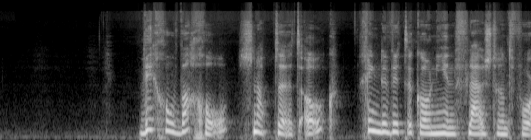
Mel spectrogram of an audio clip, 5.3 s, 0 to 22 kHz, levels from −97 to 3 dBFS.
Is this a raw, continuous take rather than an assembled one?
yes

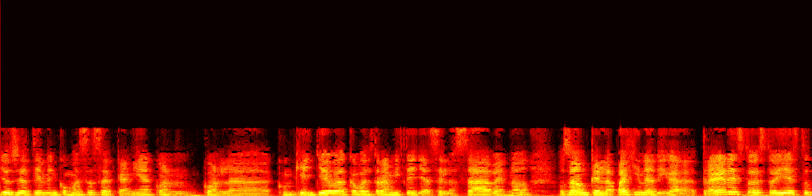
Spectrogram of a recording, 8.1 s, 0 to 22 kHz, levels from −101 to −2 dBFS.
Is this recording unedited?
yes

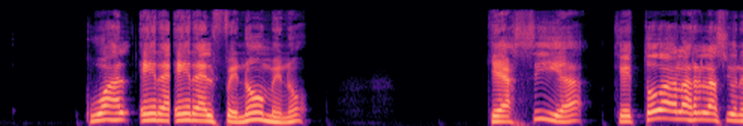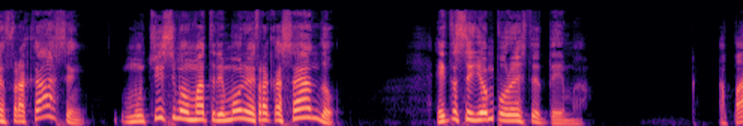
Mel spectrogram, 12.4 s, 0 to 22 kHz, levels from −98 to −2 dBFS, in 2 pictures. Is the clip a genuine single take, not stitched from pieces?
no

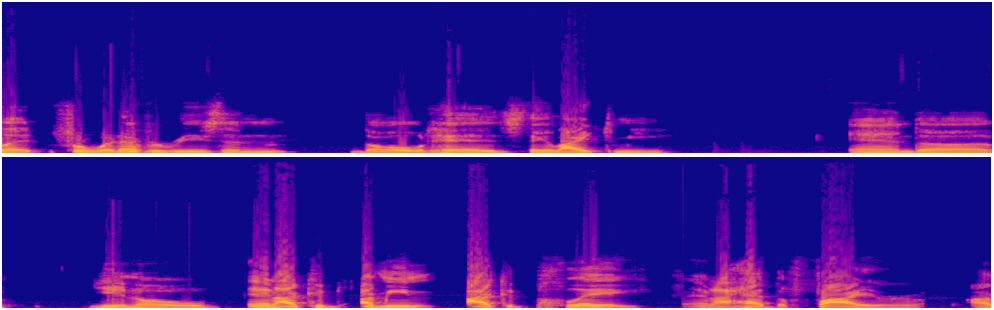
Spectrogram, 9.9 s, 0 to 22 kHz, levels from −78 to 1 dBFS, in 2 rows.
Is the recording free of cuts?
yes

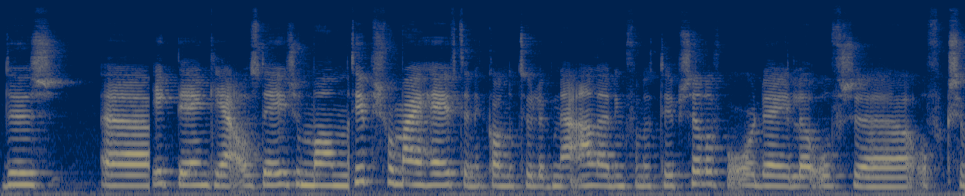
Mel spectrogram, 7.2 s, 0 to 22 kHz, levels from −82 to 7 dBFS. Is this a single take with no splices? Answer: no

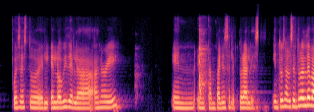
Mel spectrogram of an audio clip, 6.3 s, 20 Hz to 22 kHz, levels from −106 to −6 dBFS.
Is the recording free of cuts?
yes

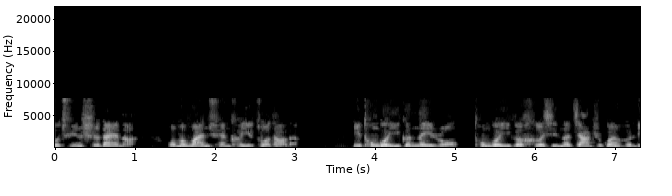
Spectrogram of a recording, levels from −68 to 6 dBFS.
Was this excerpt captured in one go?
yes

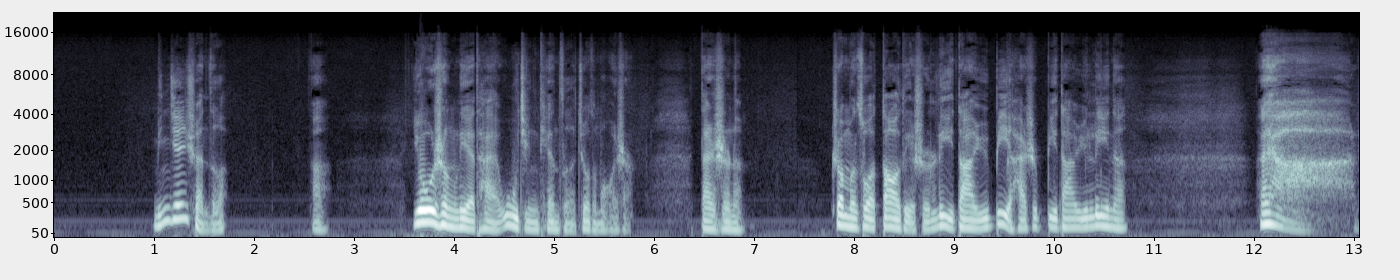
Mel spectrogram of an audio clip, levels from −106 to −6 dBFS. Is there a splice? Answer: no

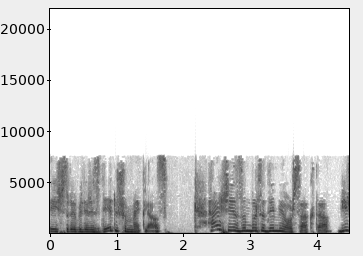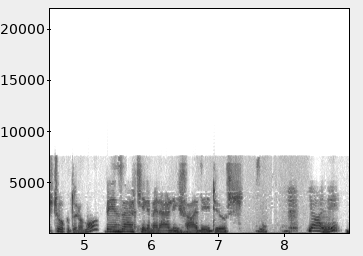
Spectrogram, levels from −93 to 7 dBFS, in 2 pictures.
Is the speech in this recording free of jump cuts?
yes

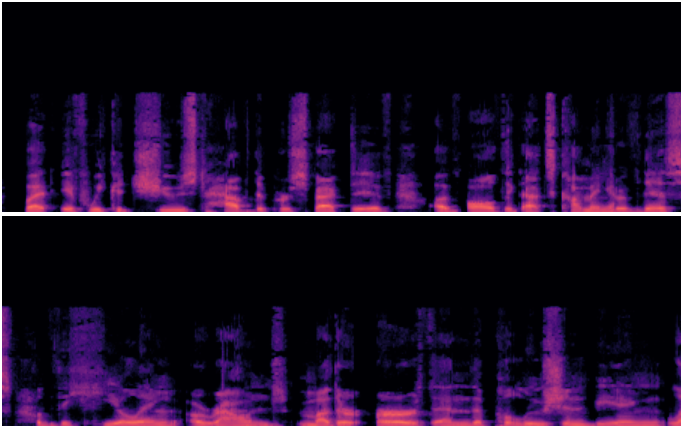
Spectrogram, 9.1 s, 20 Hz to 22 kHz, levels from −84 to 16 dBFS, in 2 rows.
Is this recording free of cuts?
no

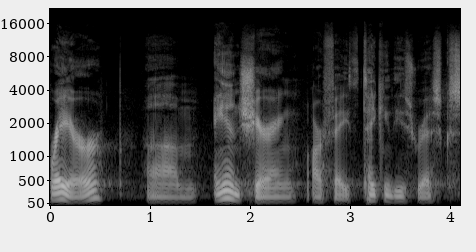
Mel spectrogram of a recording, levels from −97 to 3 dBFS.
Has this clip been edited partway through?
yes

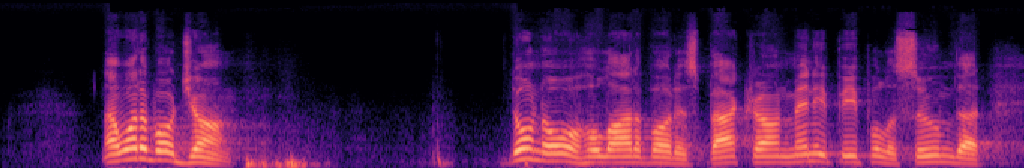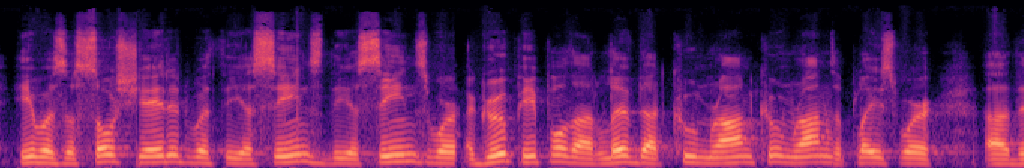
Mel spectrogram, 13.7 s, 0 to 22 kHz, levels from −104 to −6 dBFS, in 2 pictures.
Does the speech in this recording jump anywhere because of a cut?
yes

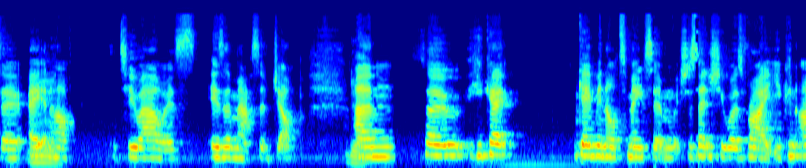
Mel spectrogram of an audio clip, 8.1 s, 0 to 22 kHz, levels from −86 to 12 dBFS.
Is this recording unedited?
yes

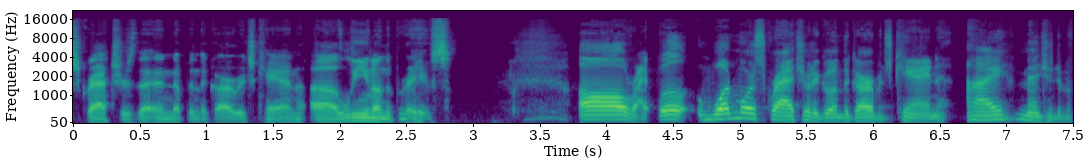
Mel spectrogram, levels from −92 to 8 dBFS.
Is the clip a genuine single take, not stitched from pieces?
yes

